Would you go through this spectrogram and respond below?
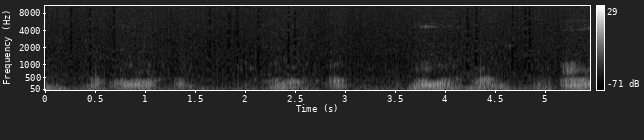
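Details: Cat dozing on a wooden desk in hot weather, giving a softer, low purr in short rumbling bursts separated by quiet gaps as it breathes heavily, growing stronger toward the end.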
